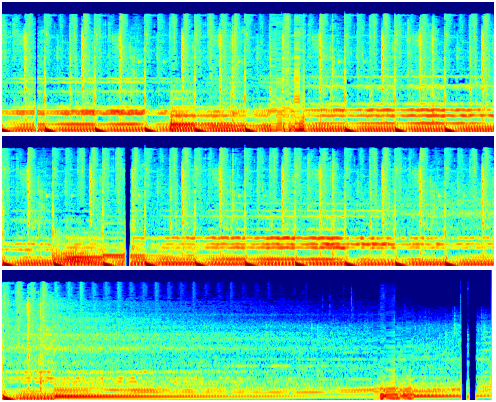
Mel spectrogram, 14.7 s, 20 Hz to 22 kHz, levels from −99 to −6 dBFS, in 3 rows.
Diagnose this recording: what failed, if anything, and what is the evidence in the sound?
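Three brief disturbances occur at 0.30 to 0.37 s, 6.13 to 6.22 s and 14.41 to 14.60 s. This is damaged data in a compressed stream, a codec or storage-stage fault. Corrupted bytes make the decoder misread the affected frames, lose sync and skip forward to the next valid frame header. The disturbance is the misdecoded material, and any jump is the skipped span.

Two stretches, 2.71 to 3.03 s and 13.57 to 13.97 s, turn into a rigid, metallic buzz at 93.8 Hz that still loosely tracks the underlying sound. This is robotic sound from repeated short buffers, likely a driver or buffer-stage underrun. When fresh audio arrives too seldom, the last short chunk is looped to fill the gap, and most of the real audio is dropped. The 93.8 Hz pitch fits a buffer of about 10.7 ms.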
